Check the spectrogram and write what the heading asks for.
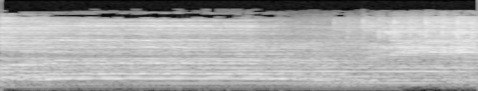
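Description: A man singing a gospel hymn into a microphone, holding one long steady note that breaks off near the end.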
